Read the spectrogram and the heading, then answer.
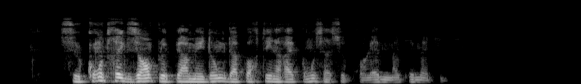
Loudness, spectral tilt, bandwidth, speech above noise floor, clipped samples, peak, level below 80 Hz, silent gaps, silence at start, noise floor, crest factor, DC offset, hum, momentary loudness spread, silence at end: -23 LUFS; -7 dB/octave; 9.2 kHz; over 67 dB; under 0.1%; -4 dBFS; -66 dBFS; none; 0.6 s; under -90 dBFS; 22 dB; under 0.1%; none; 17 LU; 1.55 s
